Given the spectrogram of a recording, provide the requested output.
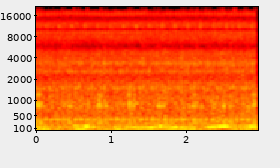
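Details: VW Golf 1.4 TSI at steady idle: faint rough hum with light whirring under the engine note, from a failed water pump bearing.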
